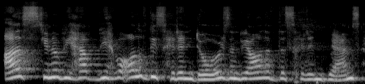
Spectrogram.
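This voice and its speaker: A middle-aged woman with a Pakistani accent, a guest on a podcast, telling her story in a rambling, animated way with many fillers. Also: sits high, fast. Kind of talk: podcast interview.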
